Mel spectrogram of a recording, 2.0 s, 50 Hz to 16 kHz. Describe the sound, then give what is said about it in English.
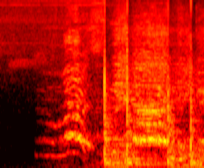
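American soccer fans in Doha cheer their team at a World Cup match against Wales: a single rising yell after a quiet moment bursts into loud, sustained crowd noise. “Cheering on the Stars and Stripes in their first World Cup match in 8 years, American fans in Doha.”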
